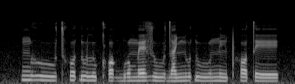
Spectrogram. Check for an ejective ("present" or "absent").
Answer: present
